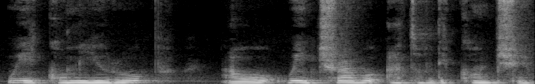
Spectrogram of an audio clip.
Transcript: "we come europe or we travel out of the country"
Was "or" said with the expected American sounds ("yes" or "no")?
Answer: no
